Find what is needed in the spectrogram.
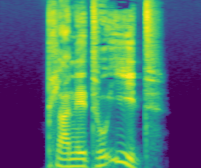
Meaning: planetoid
- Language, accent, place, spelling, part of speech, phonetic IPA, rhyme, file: German, Germany, Berlin, Planetoid, noun, [planetoˈiːt], -iːt, De-Planetoid.ogg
